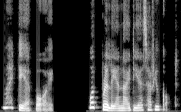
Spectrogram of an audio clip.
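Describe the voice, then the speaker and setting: A woman's voice: on the low side, wildly swooping pitch, unhurried, darkish tone, voice pushed down. A woman voicing a very old, greedy male monk with a plaintive, self-pitying way of talking in an audio drama. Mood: delighted, eager.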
